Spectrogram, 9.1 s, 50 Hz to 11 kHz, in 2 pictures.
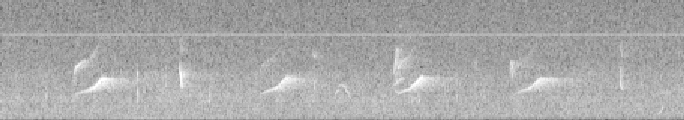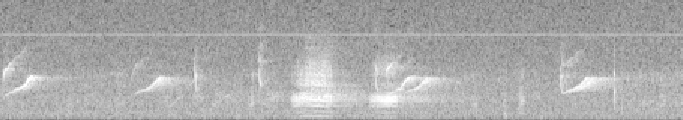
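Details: Great crested grebe family on a reservoir at Rawa Mazowiecka, Poland, 31 July 2017: thin, high piping notes, each rising then dipping, repeated about every half second, with a brief harsher burst near the end over faint background hiss.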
